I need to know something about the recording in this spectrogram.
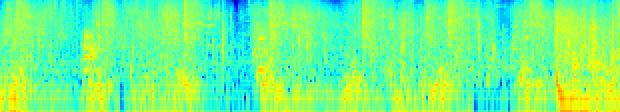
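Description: Game sound effects of a fight clash and burst rapidly.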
